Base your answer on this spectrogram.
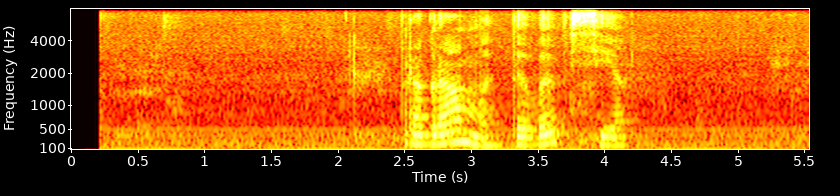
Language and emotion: Russian, neutral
